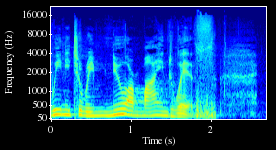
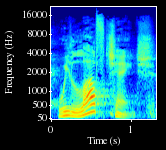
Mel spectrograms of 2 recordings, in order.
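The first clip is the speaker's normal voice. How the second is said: slow emphasis; 3 semitones lower, 3 dB louder, much slower than usual. Real, not acted. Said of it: "emphatic correction".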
